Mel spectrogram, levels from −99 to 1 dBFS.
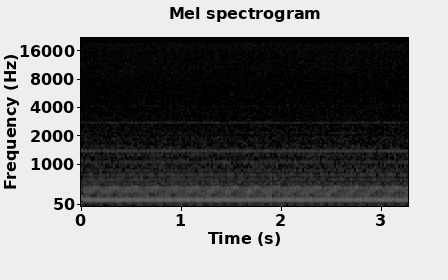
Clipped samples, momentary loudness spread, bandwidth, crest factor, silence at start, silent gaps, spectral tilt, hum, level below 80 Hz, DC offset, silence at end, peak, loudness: under 0.1%; 0 LU; over 20 kHz; 12 dB; 0 s; none; -6 dB/octave; none; -86 dBFS; under 0.1%; 0 s; -52 dBFS; -64 LUFS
